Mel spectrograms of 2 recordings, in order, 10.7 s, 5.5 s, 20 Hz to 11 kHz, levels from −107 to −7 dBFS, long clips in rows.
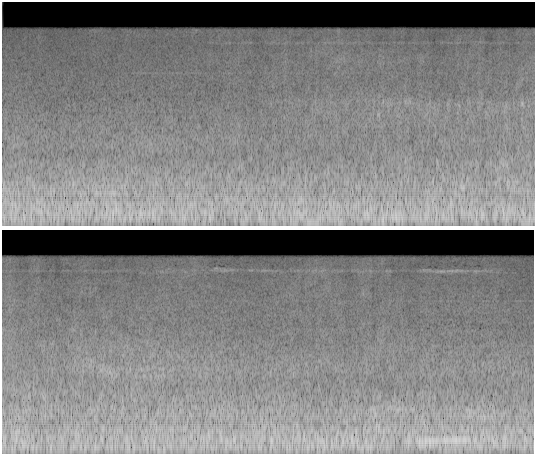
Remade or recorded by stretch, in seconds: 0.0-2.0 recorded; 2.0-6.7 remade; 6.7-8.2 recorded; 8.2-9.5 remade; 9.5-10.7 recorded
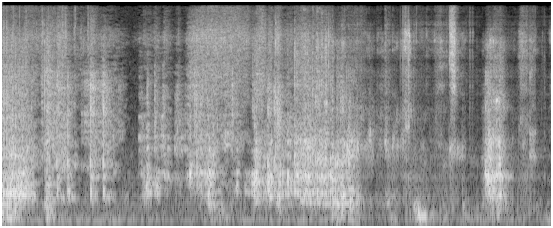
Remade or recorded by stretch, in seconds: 0.0-3.3 recorded; 3.3-5.5 remade

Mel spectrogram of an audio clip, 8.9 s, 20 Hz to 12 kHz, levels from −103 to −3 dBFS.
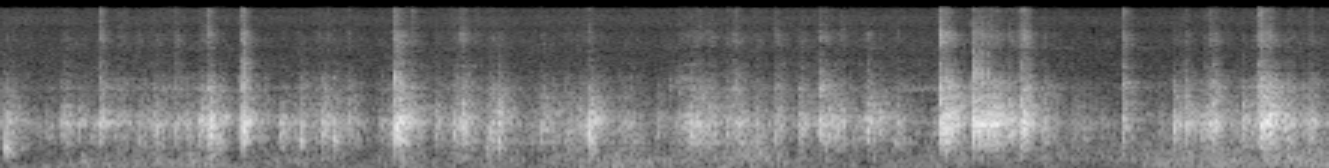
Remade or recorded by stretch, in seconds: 0.0-8.9 recorded

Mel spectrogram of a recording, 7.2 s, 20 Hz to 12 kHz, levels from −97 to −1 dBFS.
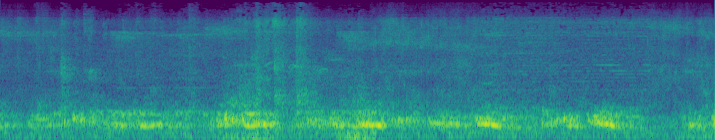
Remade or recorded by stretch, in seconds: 0.0-0.6 remade; 0.6-3.7 recorded; 3.7-4.8 remade; 4.8-6.5 recorded; 6.5-7.2 remade

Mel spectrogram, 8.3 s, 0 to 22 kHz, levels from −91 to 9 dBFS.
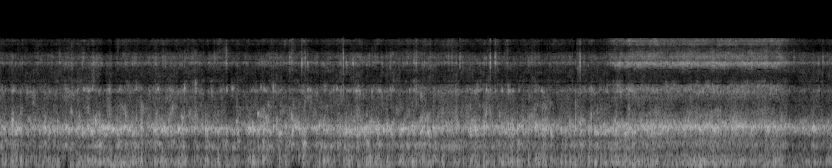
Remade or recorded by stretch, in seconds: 0.0-8.3 remade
